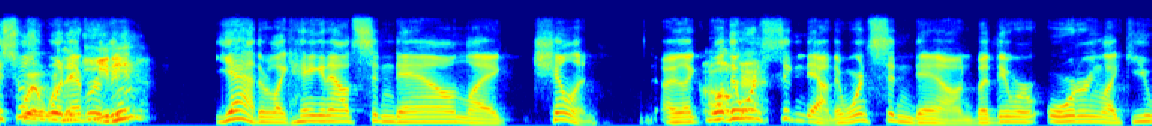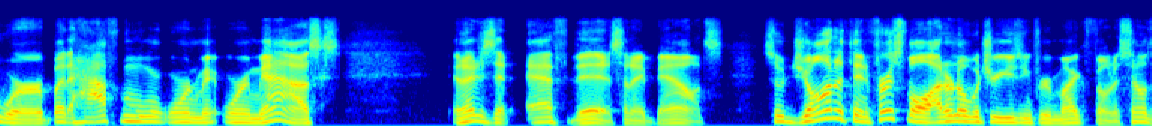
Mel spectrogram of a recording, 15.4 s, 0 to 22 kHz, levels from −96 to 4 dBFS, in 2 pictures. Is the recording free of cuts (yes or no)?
yes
